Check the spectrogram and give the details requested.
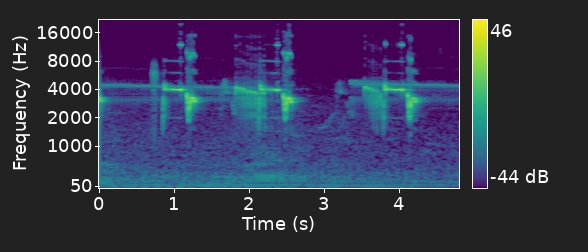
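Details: Female and male prinia singing against each other, used to rouse birds that have stopped singing: high buzzy notes with sharp downward slurs, then rapid ticking trills in short bursts about every second, with quiet gaps between.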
